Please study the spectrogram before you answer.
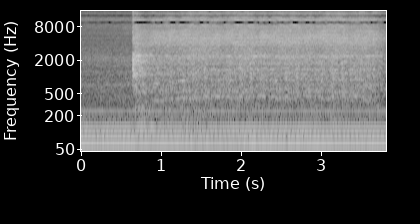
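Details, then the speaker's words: Chevrolet Celta towed in not running, cranking before the timing belt and cam cover are removed to check for a broken key: lumpy, uneven cranking beat, one cylinder seemingly weaker; compression present but not uniform. Uneven compression while cranking. "ele tem compressão de cilindro deu para ver que ele tá tendo uma compressão de cilindro mas não tá uma compressão uniforme tá el tá dando umas galopas ali um pouco diferente"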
